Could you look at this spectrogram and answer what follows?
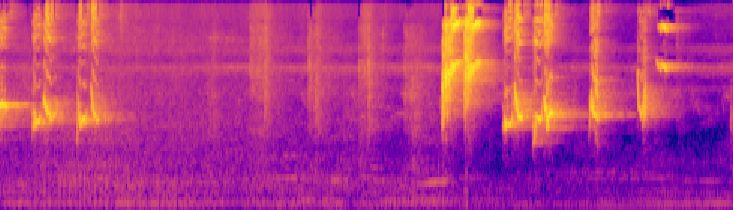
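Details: Song of an orange-headed thrush, used as a lure for young birds: two short whistled notes, a pause, then a rapid string of bright, slurred chirps and squeaks that drop in pitch.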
